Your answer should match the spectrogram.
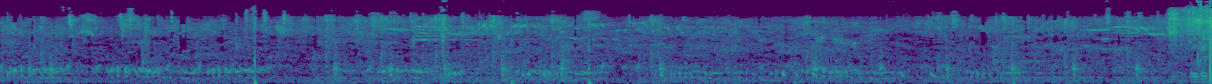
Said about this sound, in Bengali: আমরা এখন থরের কবুতর দেখবো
